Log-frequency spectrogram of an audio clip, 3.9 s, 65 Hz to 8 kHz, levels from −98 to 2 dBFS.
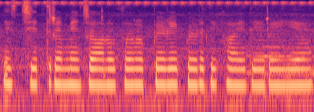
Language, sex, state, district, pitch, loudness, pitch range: Hindi, female, Chhattisgarh, Raipur, 210 Hz, -15 LUFS, 205-215 Hz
